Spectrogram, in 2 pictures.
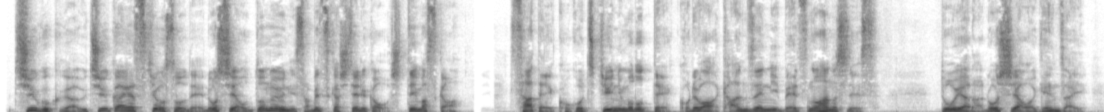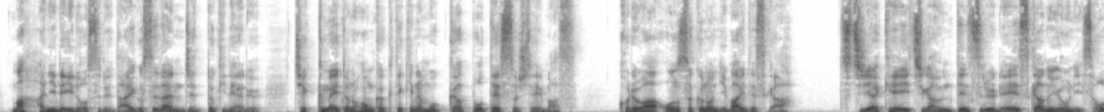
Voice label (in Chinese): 日语 男 轻快, 外语 小语种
